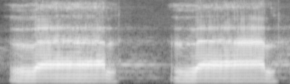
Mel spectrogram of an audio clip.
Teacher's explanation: তো জাল নরম হবে, ঠিক আছে, জিহ্বার আগাটা সামনে দাঁতের আগের সঙ্গে লাগিয়ে জাল পাতলা হবে,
